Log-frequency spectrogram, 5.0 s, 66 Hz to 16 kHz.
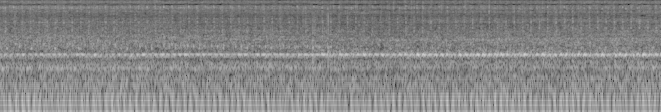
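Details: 2012–2018 Chevy Sonic 1.8L non-turbo Ecotec petrol engine idling in the engine bay with fuel trim pegged at 40, running lean; uneven, lumpy, shaky idle. Rough idle.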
